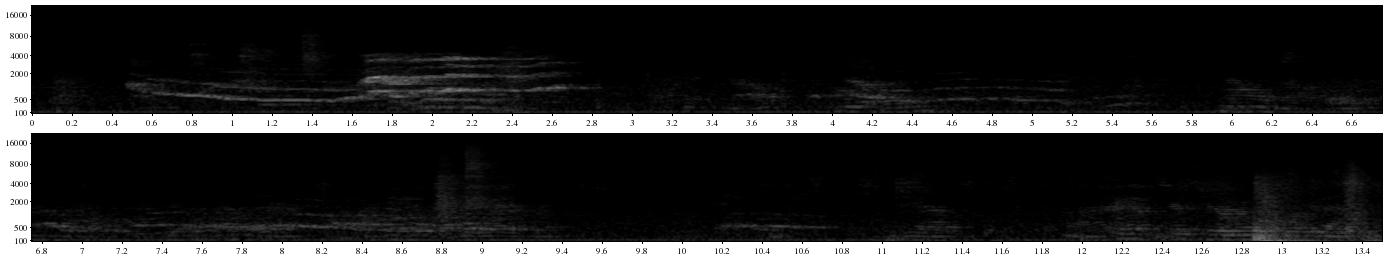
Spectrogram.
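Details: Cavalier King Charles Spaniel puppies from Robin's litter on an indoor kitchen livestream. They make high, wavering whimpers and yips that slide up and down, with a loud cluster around two seconds, then softer whines over a steady low hum.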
